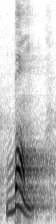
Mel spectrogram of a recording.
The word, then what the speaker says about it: bomb: ऐसे ही BOMB क्या होता है? बॉम्ब। इसमें हम B का प्रोनाउंसिएशन, उसका उच्चारण नहीं करते।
